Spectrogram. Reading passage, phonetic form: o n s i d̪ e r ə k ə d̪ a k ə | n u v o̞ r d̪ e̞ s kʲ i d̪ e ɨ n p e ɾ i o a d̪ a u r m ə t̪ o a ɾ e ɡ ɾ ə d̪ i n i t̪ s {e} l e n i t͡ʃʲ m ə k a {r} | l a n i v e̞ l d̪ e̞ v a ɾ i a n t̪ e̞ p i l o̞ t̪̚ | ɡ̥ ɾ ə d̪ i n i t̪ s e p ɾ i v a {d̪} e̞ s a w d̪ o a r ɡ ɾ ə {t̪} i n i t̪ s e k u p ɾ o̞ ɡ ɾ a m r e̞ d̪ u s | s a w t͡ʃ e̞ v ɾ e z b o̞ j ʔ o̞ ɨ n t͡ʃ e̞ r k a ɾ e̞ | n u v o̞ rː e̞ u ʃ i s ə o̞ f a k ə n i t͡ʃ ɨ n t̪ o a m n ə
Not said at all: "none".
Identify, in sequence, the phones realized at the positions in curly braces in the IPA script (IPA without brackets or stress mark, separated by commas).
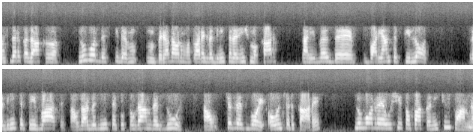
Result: e, r, t̪, d̪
